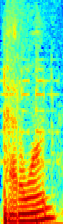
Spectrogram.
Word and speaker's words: padawan: to this bold jedi it's pronounced padawan oh padawan excuse me hey it's getting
